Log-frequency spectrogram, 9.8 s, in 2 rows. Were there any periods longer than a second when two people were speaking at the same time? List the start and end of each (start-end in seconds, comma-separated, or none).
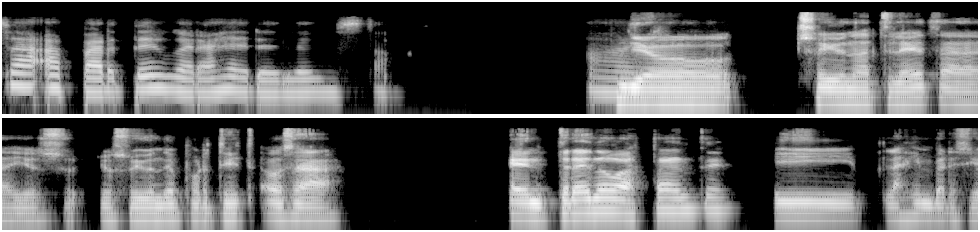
none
